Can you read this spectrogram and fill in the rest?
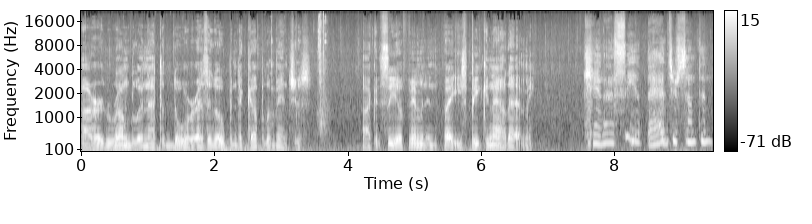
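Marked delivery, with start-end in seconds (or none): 7.5-9.5 frightened, fearful, very high-pitched voice. A woman peeking through a barely opened door speaks to a stranger, in a fearful voice. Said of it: "Came her fearful voice".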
